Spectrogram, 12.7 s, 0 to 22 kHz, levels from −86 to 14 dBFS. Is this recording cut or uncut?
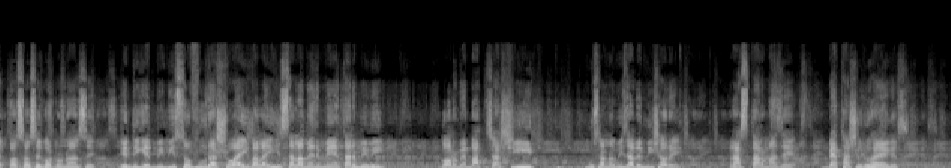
cut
